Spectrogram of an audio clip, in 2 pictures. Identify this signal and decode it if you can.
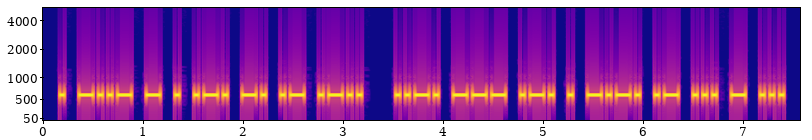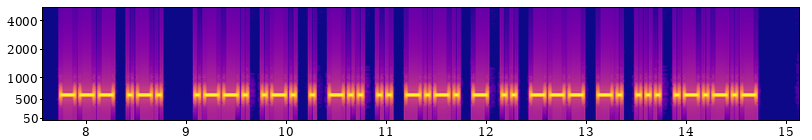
Morse code, heard as a keyed tone, about 25 wpm, 600 Hz. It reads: EXTERNAL FORECASTS OR PREDICTIONS.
